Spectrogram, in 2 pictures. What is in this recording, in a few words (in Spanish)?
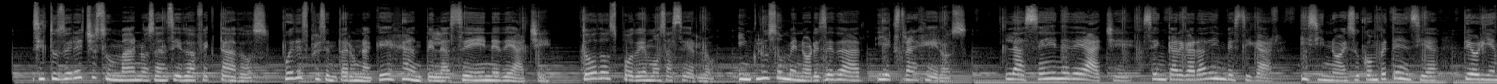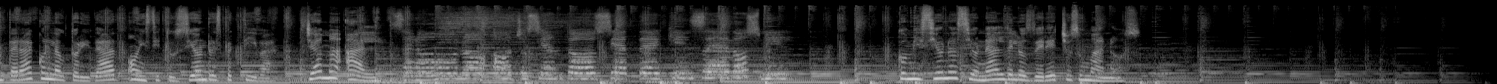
Spot esp; Campanas; CNDH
